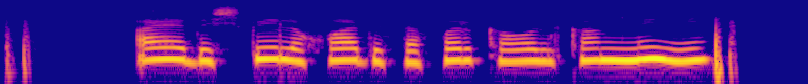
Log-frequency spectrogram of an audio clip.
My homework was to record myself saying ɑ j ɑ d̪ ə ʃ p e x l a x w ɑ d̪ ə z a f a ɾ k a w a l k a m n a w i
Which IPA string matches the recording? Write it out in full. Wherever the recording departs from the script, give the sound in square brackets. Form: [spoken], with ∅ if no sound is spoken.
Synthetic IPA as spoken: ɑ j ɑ d̪ ə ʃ p e [∅] l a x w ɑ d̪ ə [s] a f a ɾ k a w [ə] l k a m n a w i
